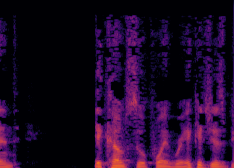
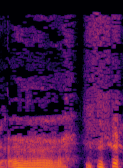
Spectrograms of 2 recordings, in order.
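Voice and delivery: laughing groan at her hair; disgusted groan; 5 semitones higher, 7 dB louder than usual. Retold or imitated. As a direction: groan like you've seen something awful. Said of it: "I can picture Debbie going".

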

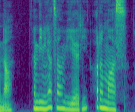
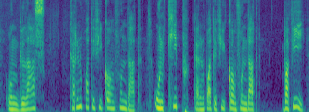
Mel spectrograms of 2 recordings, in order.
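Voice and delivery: ordinary talk

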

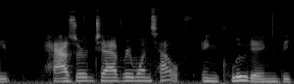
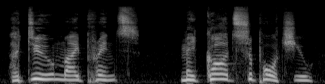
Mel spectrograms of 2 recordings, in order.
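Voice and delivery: raised, emphatic voice of a dutiful noblewoman; distressed, resolute princess; 4 semitones higher, 6 dB louder than usual. Acted.

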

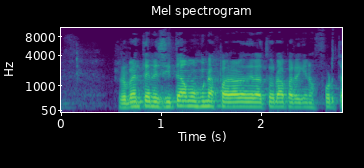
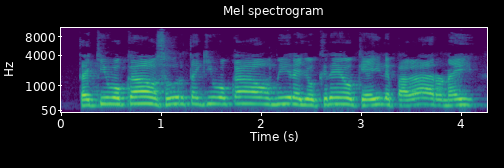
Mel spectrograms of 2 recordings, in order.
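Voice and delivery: higher, mocking gossip about the rabbi; scornful coworker; 7 semitones higher than usual.

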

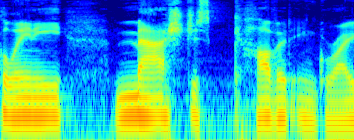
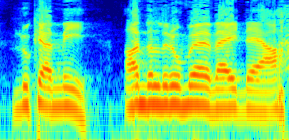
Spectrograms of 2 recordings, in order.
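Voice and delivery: louder Captain Phillips meme line, laughing through it; half-laugh the pirate's boast, louder; meme quote; 4 semitones higher, 8 dB louder than usual. Retold or imitated. Quoting a meme to his mate, louder, laughing. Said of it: "this is the Captain Phillips meme".

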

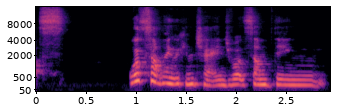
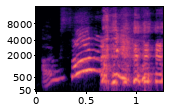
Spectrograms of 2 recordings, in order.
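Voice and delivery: sheepish apology; 12 semitones higher, 6 dB louder, slower than usual. Retold or imitated. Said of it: "I was just sitting there like".

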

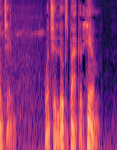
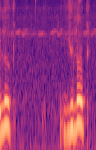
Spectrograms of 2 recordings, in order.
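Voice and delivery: high, loud, unfinished exclamation; stunned Adam; 13 semitones higher, 6 dB louder than usual. A narrator's reading. Adam seeing altered Eve, high stunned faltering. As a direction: break off in high astonishment.

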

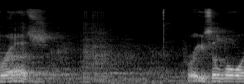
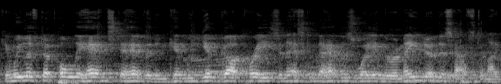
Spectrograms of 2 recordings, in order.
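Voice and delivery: prayer; 4 dB louder than usual. Acted. Opening prayer.

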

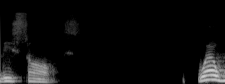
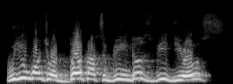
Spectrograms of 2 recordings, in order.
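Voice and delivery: loud, raised preaching question; heated challenge; 6 semitones higher, 7 dB louder than usual. Real, not acted. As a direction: demand an answer loudly, pitched up. Heated challenge, then repeated harder.

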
